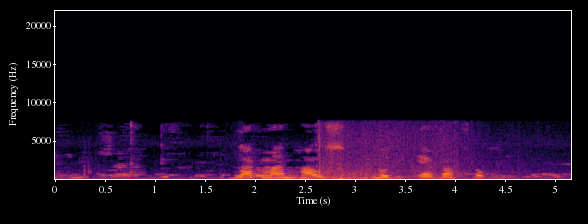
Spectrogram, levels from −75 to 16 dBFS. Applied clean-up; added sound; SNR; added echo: none; Cricket / Waves, surf; 12 dB; none.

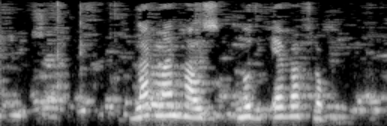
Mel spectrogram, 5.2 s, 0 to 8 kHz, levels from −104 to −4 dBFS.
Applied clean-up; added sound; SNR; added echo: none; none; none; none.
